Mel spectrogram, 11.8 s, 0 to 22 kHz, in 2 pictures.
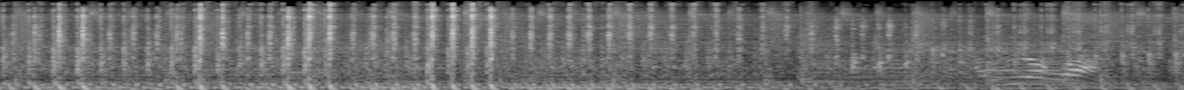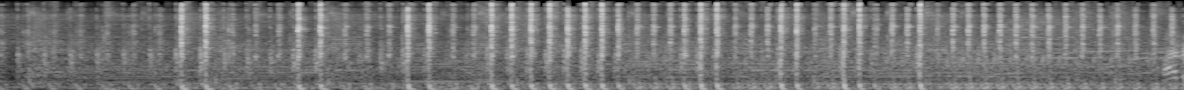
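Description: A Thai e-taek farm vehicle engine fitted with a TSK 4-valve exhaust runs loud and close, a rapid pulsing chug that rises and falls in revs throughout, with voices talking over it.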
